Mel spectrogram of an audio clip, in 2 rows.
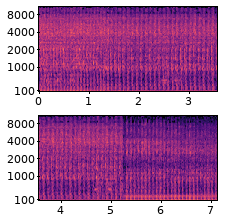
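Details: BMW F650 (Rotax 652cc single) running after its carburettor was rebuilt and refitted; heavy loping thump, stumbling and pulsing unevenly; owner says it runs extremely rich and is unsure of the air screw setting.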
